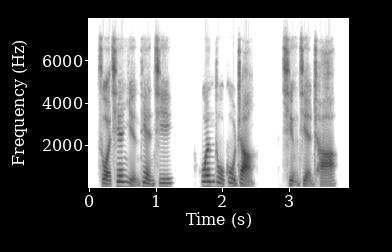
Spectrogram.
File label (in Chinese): 语音, 语音报警器; EJM 560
